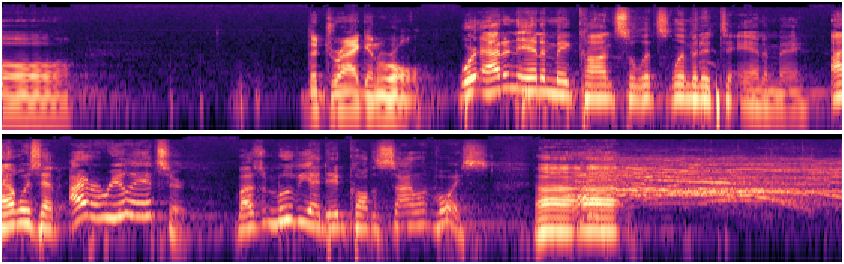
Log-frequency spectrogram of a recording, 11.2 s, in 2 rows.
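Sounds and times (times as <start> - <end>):
speech: 2.0 - 10.0
person whooping: 9.2 - 11.2
crowd clapping and shouting: 9.8 - 11.2.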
